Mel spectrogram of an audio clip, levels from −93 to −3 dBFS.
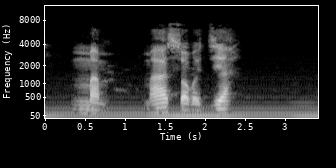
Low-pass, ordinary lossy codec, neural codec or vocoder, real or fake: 7.2 kHz; Opus, 64 kbps; none; real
